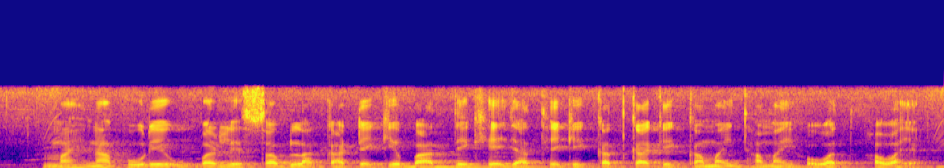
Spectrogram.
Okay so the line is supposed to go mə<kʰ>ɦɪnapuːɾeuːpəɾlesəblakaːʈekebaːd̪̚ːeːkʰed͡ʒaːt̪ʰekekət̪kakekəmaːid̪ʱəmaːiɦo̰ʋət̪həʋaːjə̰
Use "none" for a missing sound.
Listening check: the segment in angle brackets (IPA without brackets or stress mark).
none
